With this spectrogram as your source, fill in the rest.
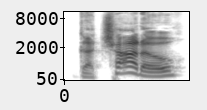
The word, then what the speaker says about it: Gotchard: Similar to how Gotchard would be pronounced Gachado because of gacha.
